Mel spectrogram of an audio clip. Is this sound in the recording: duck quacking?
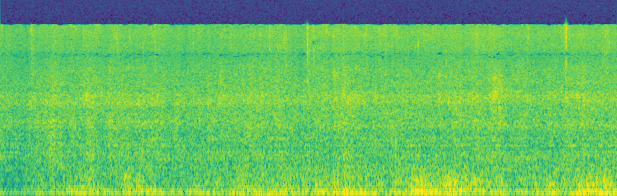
no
